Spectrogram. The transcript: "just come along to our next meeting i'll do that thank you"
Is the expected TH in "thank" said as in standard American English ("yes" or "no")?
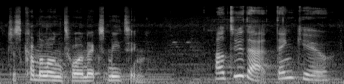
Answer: yes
